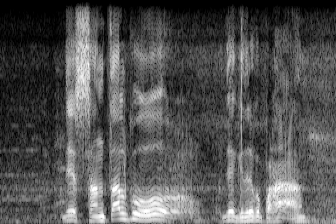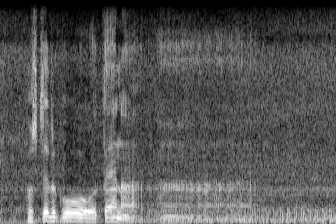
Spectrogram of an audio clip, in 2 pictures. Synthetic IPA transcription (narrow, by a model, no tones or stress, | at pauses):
d͡ʒɛsant̪alku | d͡ʒɛɡid̪ɾɛkɔpaɽ̤aʔa | hɔsʈeɾkut̪ajana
